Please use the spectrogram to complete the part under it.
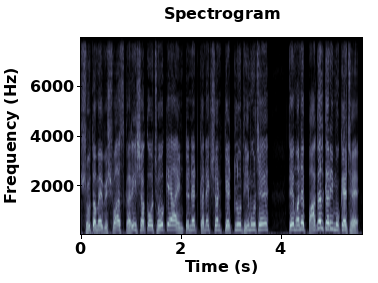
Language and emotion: Gujarati, angry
